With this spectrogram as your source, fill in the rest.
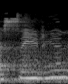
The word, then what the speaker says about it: Assyrian: एसेरियन actually एसीरियन क्या होता है? एसीरियन इज़ a tribe, okay, the pronunciation is एसीरियन, okay.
